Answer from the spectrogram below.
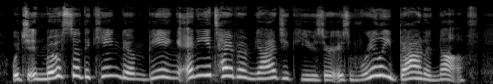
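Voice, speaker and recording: A woman's voice: a little high, no echo. A woman delivering a casual, scripted rant about characters in an opinionated, unhinged, sweary manner with informal sarcastic asides. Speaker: fan fiction creator.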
